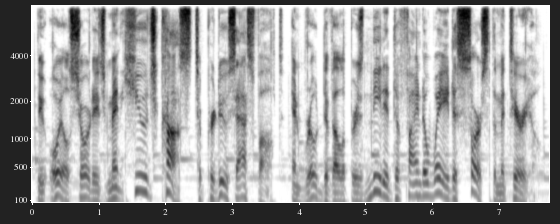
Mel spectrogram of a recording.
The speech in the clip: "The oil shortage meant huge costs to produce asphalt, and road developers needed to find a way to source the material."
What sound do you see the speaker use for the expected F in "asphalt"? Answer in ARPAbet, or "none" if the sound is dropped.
F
